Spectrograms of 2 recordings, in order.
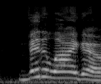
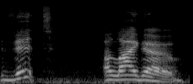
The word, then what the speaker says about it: vitiligo: Vitiligo. I was close. Is it? And am I saying it right? Vit aliggo.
